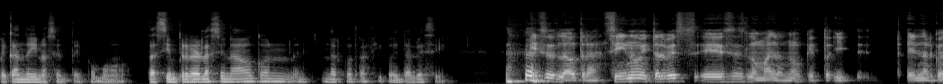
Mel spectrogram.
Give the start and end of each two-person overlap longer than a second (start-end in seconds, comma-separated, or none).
none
